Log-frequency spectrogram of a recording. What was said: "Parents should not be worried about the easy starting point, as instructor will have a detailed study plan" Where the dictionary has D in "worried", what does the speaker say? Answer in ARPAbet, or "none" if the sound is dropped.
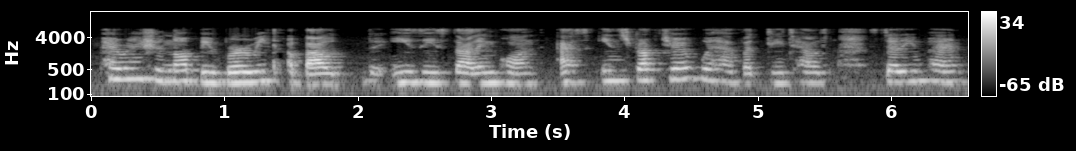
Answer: D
